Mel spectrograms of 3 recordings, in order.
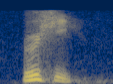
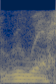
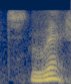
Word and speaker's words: Roueche: R-O-E-C-H-E. – Nope. – Oh. – R-O-U-E-C-H-E. – Correct. – Yeah. Rushi. – Hmm. I think they pronounce it Ruesh in French. – Ruesh.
